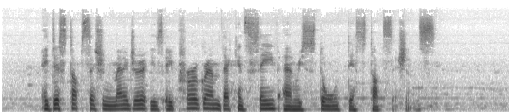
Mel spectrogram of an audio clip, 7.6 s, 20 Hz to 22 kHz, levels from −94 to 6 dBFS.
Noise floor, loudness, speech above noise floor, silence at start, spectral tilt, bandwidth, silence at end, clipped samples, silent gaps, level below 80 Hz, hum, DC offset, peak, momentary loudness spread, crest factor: -52 dBFS; -21 LUFS; 32 dB; 0.6 s; -6 dB/octave; 15.5 kHz; 1.15 s; under 0.1%; none; -56 dBFS; none; under 0.1%; -2 dBFS; 10 LU; 20 dB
